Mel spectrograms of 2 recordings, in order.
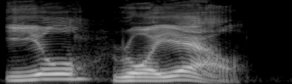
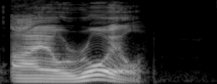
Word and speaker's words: Isle Royale: If you want to make it English, you call it Isle Royale. The incorrect way, which is often how I do it, is pronouncing it Isle Royale, because that's making the first word English and the second word French.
